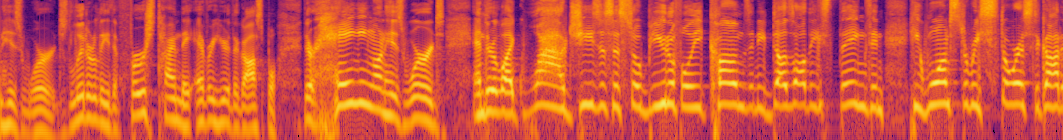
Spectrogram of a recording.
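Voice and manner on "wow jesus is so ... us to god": high, awed and delighted; a boy's excited, wide-eyed wonder; happy wonder. Retold or imitated. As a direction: gush about how beautiful it is. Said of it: "they're so happy hanging on the story".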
